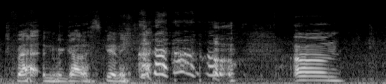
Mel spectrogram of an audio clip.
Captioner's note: chuckling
